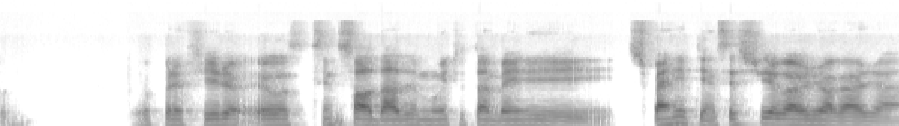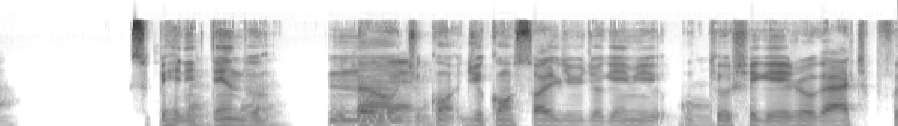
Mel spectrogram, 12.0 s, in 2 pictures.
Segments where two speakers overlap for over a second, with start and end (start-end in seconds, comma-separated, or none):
7.0-9.0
